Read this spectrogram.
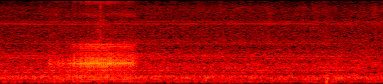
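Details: Fat chihuahua snoring: one short, squeaky, whistling snore on a breath over a steady low room hum.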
